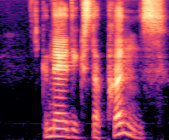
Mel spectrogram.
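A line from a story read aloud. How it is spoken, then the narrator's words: Deeply moved cry. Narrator (German): rief Civitella heftig bewegt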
